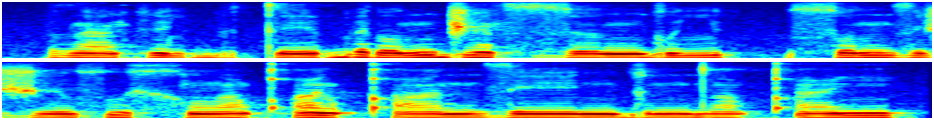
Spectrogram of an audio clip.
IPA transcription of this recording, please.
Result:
ðãkɪlʲbʏte bɛɾond͡ʒãs zɵŋɡulʲ | sonzɪ ʒʏ sʷɛxõ qʼõlʲqʼã nzeŋɡʏ ndõqʼĩ

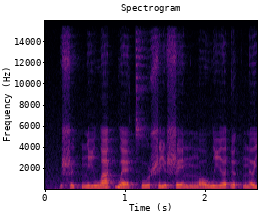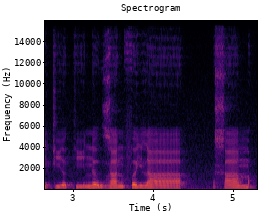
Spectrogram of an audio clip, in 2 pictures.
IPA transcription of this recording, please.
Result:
ʂɨ˨˩k̚ ni˧wa˦˥k̚ wɛ˨˩˨t̪ʰu˨˩˦ʂi˨˩˨ʂe˨˩n ŋɔ˨˩˦wi˧ə̯ɗə˨˩k̚ nə˧jki˨˩ə̯ ki˨˩˦nə˨˩˦w ɣa˧˥nfə˧˥jlaː˧ | xa˧˥m

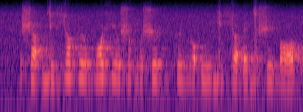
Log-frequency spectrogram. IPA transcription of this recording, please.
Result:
ʃaʔɟɛçɐ pøʊ̯bɔ xʲøʊ̯ʃɤɡʷɤʃø kːøʎɔʔ ɲiɡʲeçɐ ʔɛɟɤʃi ʔɔ

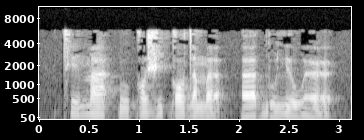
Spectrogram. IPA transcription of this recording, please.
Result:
tʰɪ ma k͡puɡɔʒi ɡɔdamɐ | ɐ ɡulʲo wœ

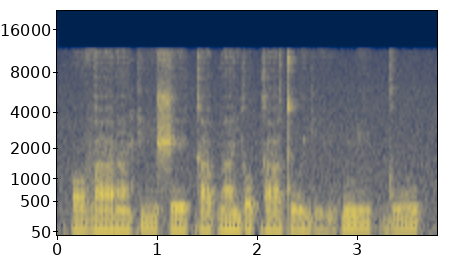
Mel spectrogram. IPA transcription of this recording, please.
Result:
ɔ˨vaː˨ɾã˨kiː˦ ʃeː˨ ka˨ bã˦jo˦ kaː˨tuː˨jiː˨ | ɲi˦ | ɡuː˨˦

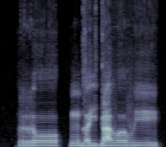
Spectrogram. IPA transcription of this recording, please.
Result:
ro | ŋɡɜjɠaβɤβi

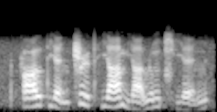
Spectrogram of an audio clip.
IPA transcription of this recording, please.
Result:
kɑ˧˥ʊ̯t̪jɛ̰˨˩nʈ͡ʂɻ̩˥˩t̪ʰjä˧˥ mjä̰˨˩ɻʊ˥ŋt͡ɕʰjɛ̰˨˩˦n

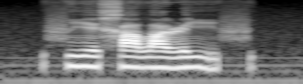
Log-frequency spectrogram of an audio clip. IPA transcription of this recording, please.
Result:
fie̯ xalˠaɭif

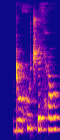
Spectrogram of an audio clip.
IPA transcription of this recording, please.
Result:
ɖo xut͡ʃʼesħo

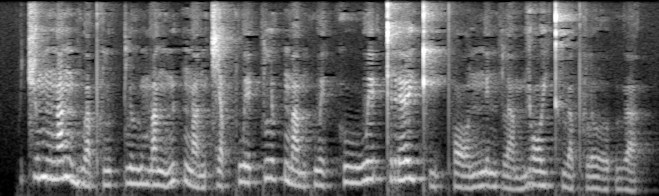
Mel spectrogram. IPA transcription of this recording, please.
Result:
t͡ɕo˥˩mŋa˥˩ŋbu˨˩a̯ pʰlu˨˩k̚plɯː˧ma˧ŋnɯ˥˩k̚ ŋa˩˦n t͡ɕa˨˩p̚kwe˦˥ʔplɯ˥˩k̚ ma˨˩mkwe˨˩k̚huː˧ we˥˩ʔ trɛː˥˩jkʰi˨˩ʔpʰɔː˩˦n ŋe˧npla˩˦m jɔː˧j kʰɯ˨˩a̯pʰlɤː˨˩ʔɯ˨˩a̯

